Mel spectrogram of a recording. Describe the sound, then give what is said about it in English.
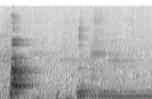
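A single sharp dog bark rings out near the start, followed by a softer low whimper or growl that trails off; nobody speaks. “Dog barking in the background.”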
